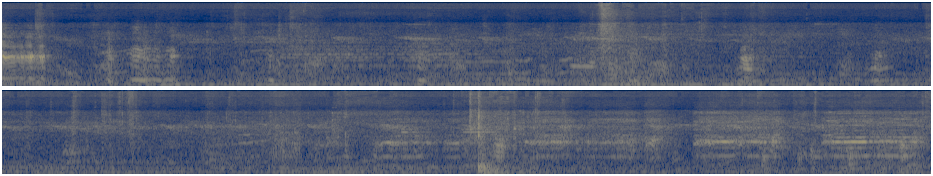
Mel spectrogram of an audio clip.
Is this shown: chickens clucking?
yes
